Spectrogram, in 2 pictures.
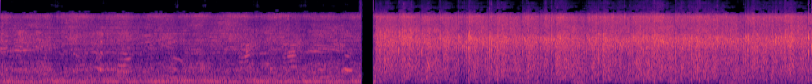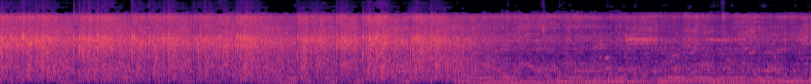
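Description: Music with steady low tones, cut by a brief dropout a few seconds in. It is followed by the dense, continuous crackle of a string of firecrackers going off for about eight seconds. The music returns near the end.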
